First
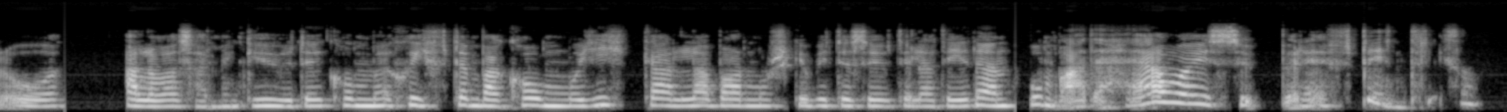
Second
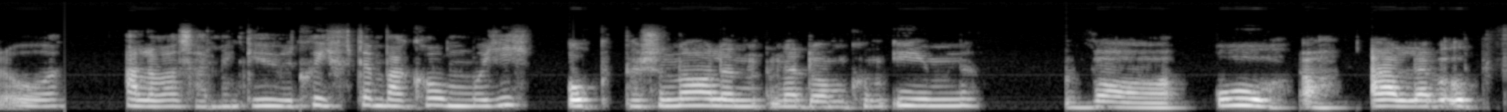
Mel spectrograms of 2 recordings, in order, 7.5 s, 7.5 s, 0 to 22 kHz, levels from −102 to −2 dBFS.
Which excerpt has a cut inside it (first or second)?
second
